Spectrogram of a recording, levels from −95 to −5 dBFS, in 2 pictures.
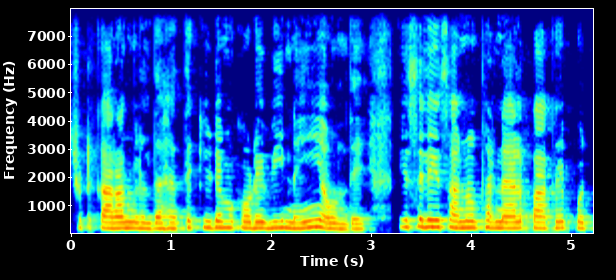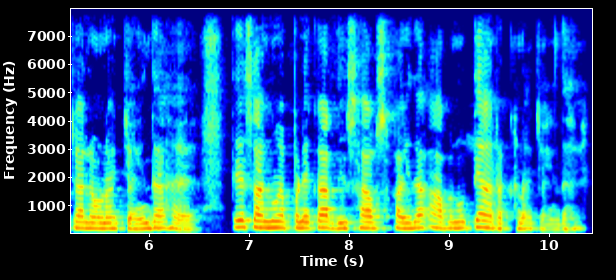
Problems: constant background noise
